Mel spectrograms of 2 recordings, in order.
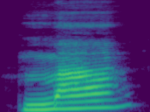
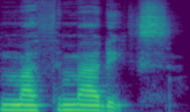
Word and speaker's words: mathématique: Mathématique, not mathematics. Mathématique. The H is silent, and the E and S at the end of the word mathématique are also silent. And we have an E accent aigu. Mathématique, like in the word marié.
